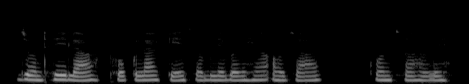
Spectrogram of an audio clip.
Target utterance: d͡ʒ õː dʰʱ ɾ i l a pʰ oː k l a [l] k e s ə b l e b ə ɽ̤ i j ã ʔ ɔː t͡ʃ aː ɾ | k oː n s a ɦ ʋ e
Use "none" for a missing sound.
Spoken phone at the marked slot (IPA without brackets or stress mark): none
